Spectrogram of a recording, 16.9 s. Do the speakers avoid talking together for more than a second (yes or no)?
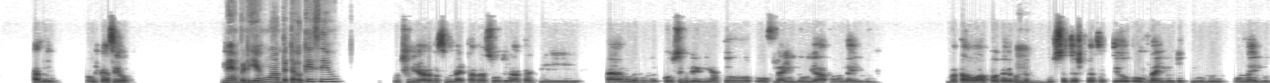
yes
